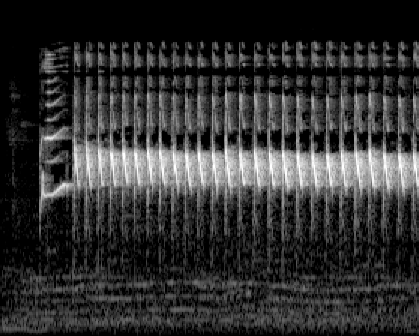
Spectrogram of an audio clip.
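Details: Master training recording of a vigorously singing sooty-headed bulbul: a rising slurred note opens a long, quick run of identical sharp chirps repeated about three times a second at a constant pitch.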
